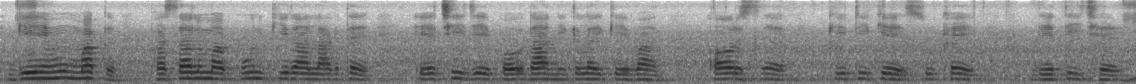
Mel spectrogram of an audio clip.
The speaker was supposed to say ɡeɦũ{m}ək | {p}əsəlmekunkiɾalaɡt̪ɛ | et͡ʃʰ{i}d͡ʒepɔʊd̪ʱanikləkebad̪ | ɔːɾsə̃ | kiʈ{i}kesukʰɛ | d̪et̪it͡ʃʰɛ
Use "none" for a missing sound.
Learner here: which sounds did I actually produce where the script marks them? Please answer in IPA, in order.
m, pʰ, i, i

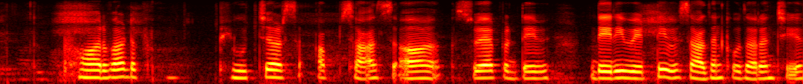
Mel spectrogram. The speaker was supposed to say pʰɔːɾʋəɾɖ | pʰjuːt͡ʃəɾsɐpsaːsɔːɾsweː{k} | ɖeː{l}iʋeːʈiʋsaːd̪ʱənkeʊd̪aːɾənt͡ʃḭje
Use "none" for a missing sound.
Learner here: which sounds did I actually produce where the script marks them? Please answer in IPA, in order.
p, ɾ

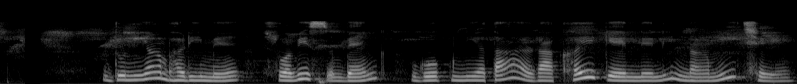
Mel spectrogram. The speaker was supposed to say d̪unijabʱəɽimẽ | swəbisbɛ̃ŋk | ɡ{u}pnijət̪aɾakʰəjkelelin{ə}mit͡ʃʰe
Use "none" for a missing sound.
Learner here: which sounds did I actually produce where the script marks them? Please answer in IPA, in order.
o, a

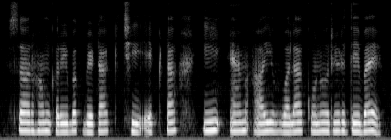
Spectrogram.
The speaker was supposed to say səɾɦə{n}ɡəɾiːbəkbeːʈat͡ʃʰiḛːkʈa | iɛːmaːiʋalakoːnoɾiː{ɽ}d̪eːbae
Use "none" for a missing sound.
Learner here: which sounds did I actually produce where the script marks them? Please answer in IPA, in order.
m, ɽ

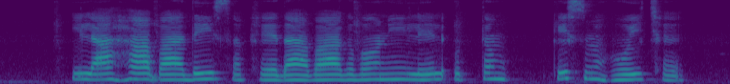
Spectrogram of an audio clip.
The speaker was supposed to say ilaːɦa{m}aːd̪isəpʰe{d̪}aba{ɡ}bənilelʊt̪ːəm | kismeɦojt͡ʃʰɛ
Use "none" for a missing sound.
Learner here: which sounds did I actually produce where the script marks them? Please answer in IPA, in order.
b, d̪, ɡ

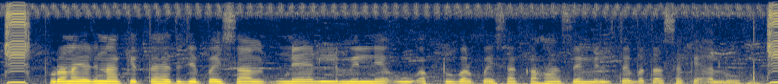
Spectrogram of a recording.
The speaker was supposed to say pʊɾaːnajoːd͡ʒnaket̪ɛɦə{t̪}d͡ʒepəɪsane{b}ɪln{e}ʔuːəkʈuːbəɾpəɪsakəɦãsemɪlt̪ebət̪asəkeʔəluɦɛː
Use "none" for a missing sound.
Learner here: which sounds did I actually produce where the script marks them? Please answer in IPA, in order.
t̪, m, e

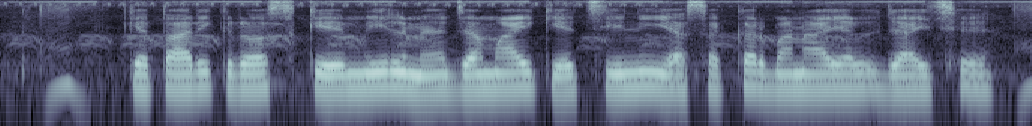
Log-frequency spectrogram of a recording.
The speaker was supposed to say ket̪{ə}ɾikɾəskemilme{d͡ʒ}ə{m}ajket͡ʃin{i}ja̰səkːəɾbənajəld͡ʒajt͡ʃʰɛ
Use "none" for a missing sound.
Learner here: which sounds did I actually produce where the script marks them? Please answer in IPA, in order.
a, d͡ʒ, m, i

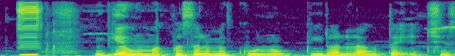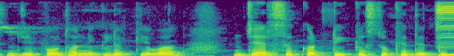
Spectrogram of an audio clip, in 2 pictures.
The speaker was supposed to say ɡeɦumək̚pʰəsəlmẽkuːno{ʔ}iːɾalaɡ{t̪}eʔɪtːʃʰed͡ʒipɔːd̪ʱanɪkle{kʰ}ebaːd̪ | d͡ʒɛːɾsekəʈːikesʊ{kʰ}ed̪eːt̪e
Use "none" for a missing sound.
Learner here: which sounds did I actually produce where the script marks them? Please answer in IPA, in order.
k, t̪, k, kʰ

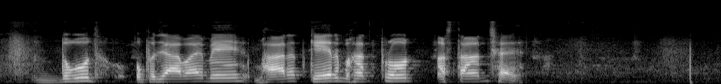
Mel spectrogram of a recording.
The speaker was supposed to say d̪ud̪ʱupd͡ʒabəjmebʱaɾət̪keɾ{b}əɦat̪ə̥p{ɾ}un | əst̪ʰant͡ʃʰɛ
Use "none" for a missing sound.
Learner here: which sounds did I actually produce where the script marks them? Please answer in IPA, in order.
m, ɾ

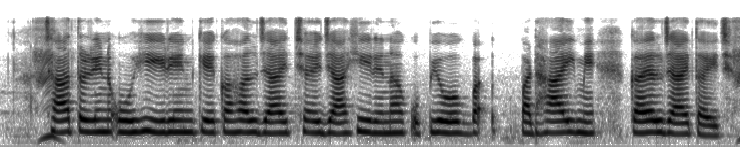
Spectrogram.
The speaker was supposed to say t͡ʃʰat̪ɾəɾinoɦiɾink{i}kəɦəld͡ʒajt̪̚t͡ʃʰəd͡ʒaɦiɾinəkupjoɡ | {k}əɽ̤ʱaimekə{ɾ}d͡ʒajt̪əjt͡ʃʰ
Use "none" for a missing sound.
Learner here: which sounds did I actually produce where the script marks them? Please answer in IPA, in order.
e, p, l

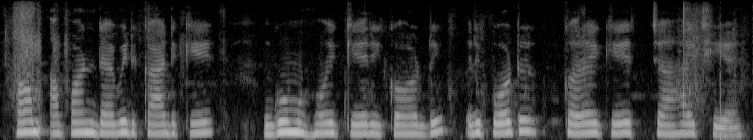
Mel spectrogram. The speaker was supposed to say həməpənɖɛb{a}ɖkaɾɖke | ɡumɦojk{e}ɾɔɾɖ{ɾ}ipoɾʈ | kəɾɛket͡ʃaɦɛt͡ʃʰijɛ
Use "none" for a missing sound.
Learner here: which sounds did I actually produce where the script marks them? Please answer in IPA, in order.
i, e, ɾ

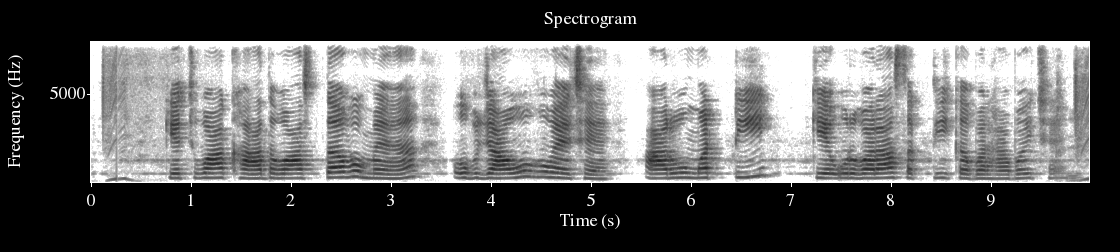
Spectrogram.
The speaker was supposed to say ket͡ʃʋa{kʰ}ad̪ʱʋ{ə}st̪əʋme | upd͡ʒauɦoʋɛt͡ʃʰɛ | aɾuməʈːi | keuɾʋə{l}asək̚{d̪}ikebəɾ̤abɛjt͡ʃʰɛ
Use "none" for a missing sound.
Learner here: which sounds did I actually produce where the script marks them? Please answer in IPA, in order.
kʰ, a, ɾ, t̪

